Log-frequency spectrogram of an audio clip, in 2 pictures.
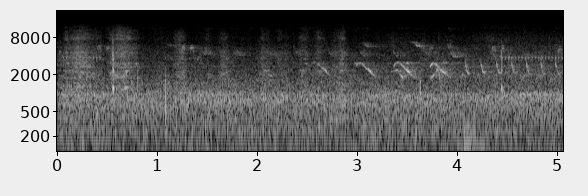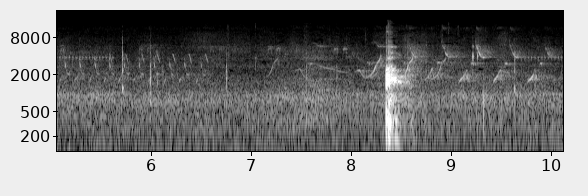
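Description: Songbirds chirping and singing over a faint steady hiss of open air, including a fast trill of quickly repeated sweeping notes a few seconds in. About eight seconds in, a single loud sharp sound stands out above the birdsong.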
